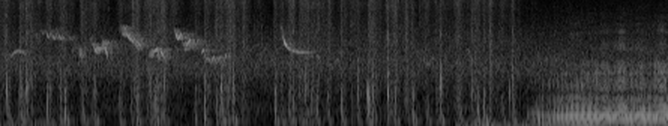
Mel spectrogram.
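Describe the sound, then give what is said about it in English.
A horse that has just been shot cries out in distress with shrill, rising whinnies over a flurry of sharp knocks and scuffles, then a loud, low rumbling roar swells up and drowns everything near the end. “You shot his horse!”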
